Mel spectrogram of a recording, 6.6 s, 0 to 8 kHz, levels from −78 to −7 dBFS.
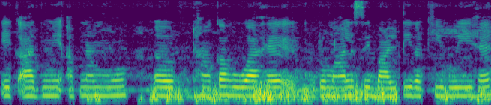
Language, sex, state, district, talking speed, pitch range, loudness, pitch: Hindi, female, Bihar, Saharsa, 130 wpm, 180-185 Hz, -18 LUFS, 185 Hz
